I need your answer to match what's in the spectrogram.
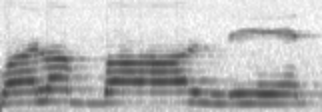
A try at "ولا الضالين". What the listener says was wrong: كمان زود شوية المد.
